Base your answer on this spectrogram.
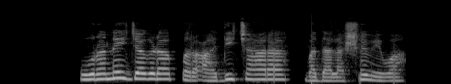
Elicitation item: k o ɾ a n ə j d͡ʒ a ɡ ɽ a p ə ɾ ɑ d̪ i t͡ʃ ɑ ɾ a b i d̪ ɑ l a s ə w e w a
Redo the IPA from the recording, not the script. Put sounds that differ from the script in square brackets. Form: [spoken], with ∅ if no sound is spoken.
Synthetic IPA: k o ɾ a n ə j d͡ʒ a ɡ ɽ a p ə ɾ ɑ d̪ i t͡ʃ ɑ ɾ a b [a] d̪ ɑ l a [ʃ] ə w e w a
